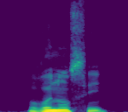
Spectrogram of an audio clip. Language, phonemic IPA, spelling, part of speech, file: French, /ʁə.nɔ̃.se/, renoncer, verb, Fr-renoncer.ogg
- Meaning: 1. to resign, to quit 2. to renounce, to waive (legal; right)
